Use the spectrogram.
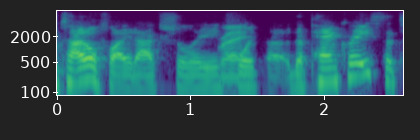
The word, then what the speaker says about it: Pancrase: had an interim title fight actually for the Pancrase.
